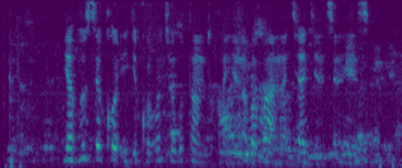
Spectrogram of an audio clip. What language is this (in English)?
Kinyarwanda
